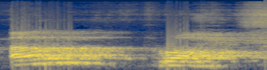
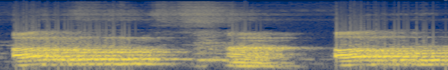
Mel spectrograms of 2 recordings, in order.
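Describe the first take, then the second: First: Ar-Rah dengan ro tebal sesuai tasydid; ro tebal pas. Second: Ar dengan ro digetarkan berlebihan. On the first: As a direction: ucapkan Ar-Rah tebal tanpa berlebihan. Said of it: "tidak boleh melebihi dari suara tasdidnya". (contoh benar ro tafkhim) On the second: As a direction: contohkan salah: ro terlalu panjang. (bacaan salah, ro melebihi tasydid) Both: Shown as a demonstration.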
